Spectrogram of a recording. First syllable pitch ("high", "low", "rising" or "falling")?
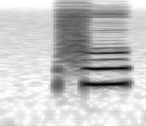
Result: high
